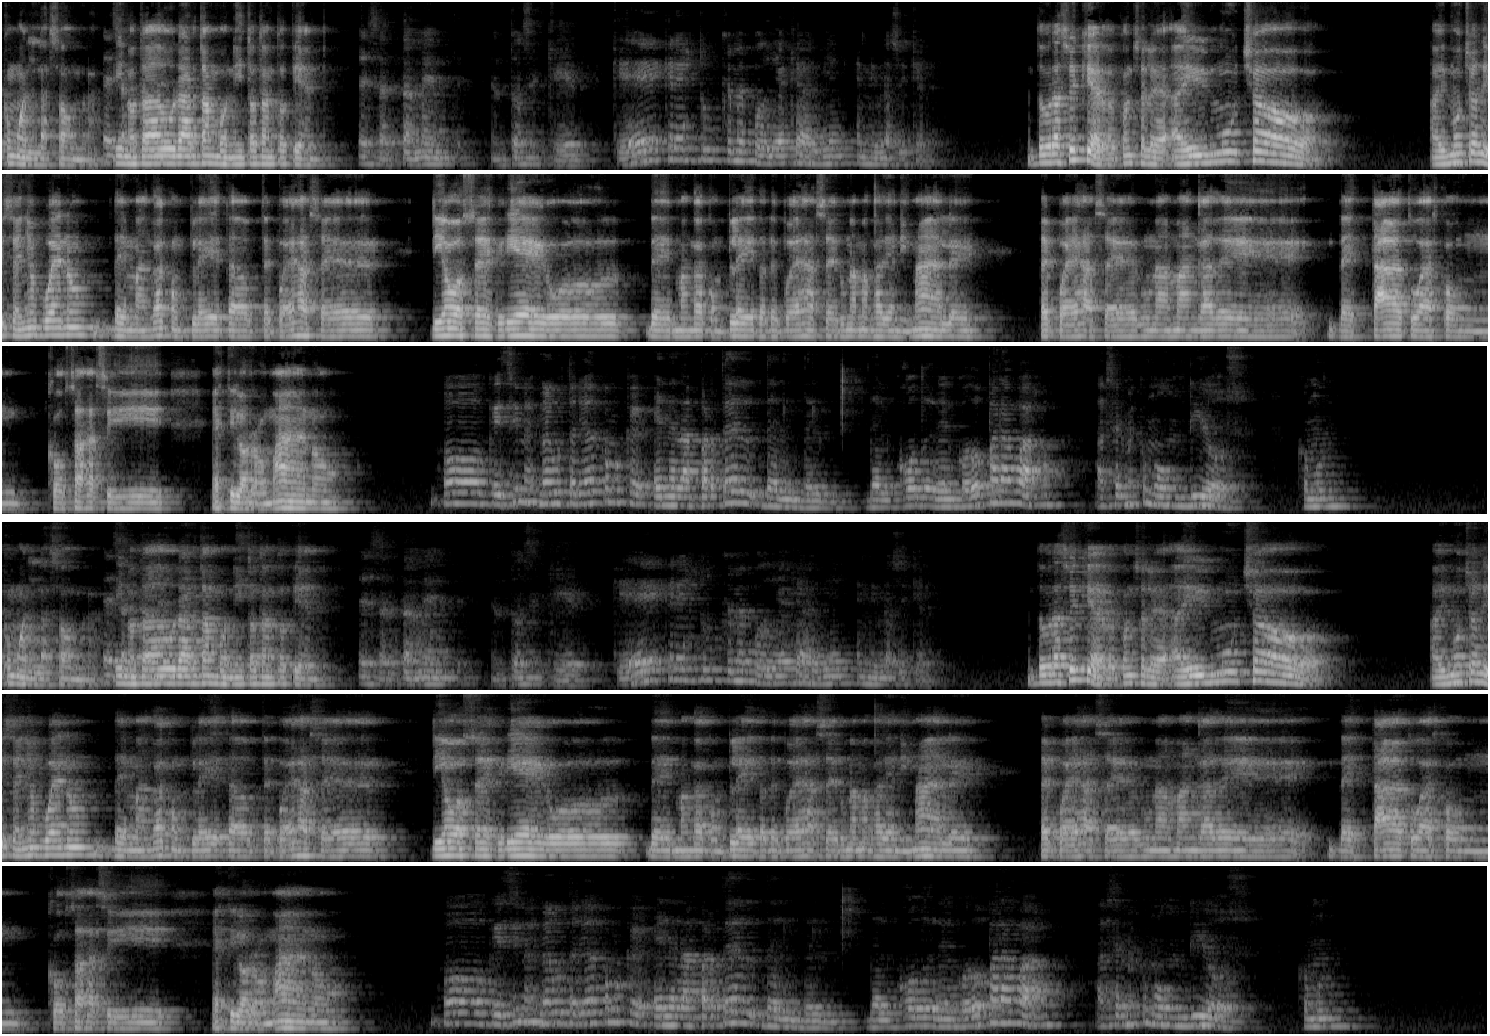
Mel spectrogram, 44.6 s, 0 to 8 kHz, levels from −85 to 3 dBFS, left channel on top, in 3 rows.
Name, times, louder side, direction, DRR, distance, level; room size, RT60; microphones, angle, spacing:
voice 1, 0.0-3.2 10.3-13.2 14.3-18.6 19.2-24.6 25.2-31.6 31.8-33.1, left 3 dB, 55° left, 10 dB, 0.7 m, -26 dB
voice 2, 1.0-1.7 3.6-4.6 4.9-5.8 6.1-9.3 34.0-40.2 40.7-42.1 42.7-43.1, left 2 dB, 80° left, -1 dB, 2.2 m, -37 dB
15.0 x 6.9 x 2.9 m, 0.72 s
head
